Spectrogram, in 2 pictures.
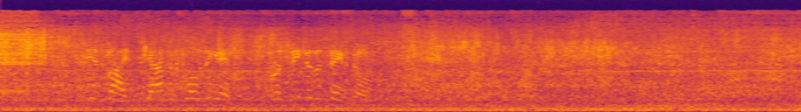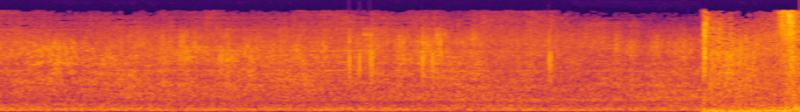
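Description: A large plane's engines drone steadily.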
